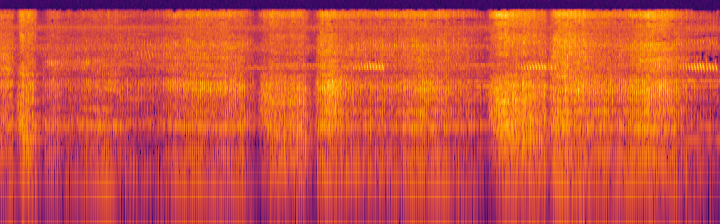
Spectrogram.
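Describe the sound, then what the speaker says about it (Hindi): A lion roars loudly in several powerful bursts separated by brief pauses, deep and close, with no voices. "शेर कल्लू के सामने जोर से दहाड़ता है।"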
